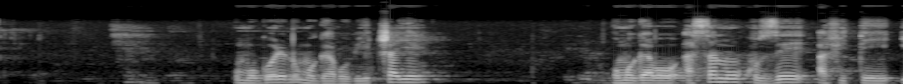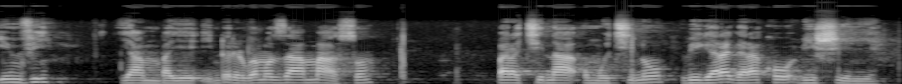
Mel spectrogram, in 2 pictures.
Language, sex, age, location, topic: Kinyarwanda, male, 25-35, Huye, health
